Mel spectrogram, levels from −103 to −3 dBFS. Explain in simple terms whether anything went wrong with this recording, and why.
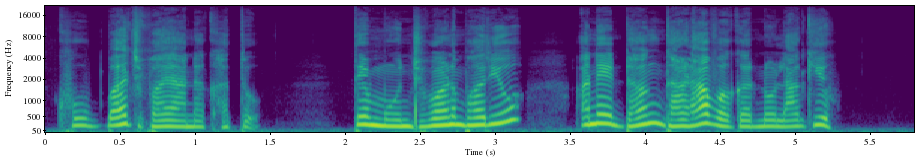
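There's a single loud pop at 2.47 to 2.49 s, a sharp click well above the speech level, likely from a plug, switch or static discharge.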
